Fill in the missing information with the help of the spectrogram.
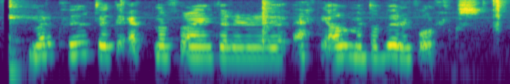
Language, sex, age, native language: Icelandic, male, 12, Icelandic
